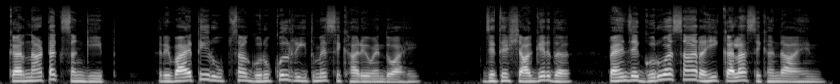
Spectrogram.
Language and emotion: Sindhi, neutral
